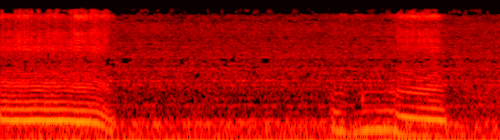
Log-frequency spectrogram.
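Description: Loud, buzzy, pitched snoring noises from a sleeping cat, one at the start and another near the end, with steady low hum between.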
